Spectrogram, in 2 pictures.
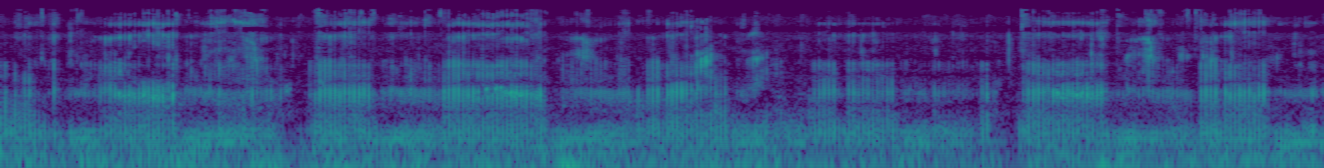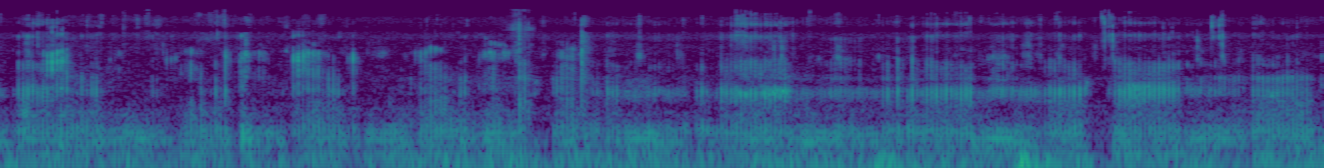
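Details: Izzy, a female kitten, eating a treat for the first time, indoors; a steady low rumbling purr runs throughout, with brief clicky chewing or licking noises breaking in every second or so.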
